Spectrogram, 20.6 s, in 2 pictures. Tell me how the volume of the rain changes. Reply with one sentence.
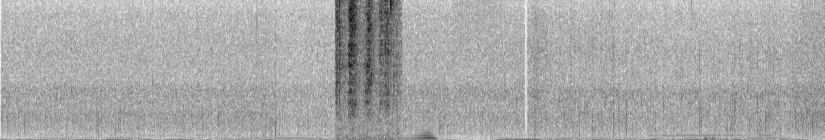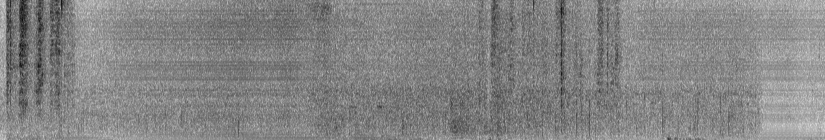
The loudness of the rain goes up.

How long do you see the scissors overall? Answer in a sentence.
You can hear the scissors for 4 seconds altogether.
